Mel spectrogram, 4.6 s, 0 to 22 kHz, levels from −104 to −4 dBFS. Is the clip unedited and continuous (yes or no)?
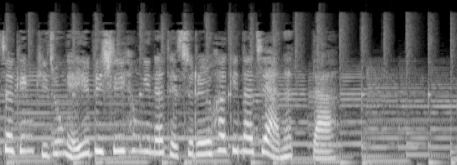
yes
